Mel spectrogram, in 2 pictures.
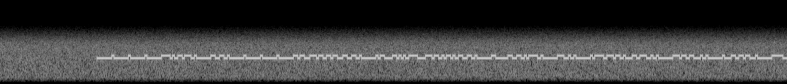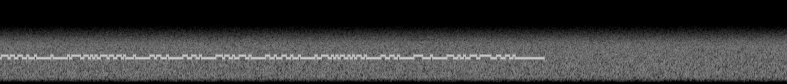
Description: RTTY (45.45 baud, 170 Hz shift), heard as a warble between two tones, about 1360 Hz centre, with radio static. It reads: IL LIBRO DIVIENE UN CULT PER GLI APPASSIONATI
